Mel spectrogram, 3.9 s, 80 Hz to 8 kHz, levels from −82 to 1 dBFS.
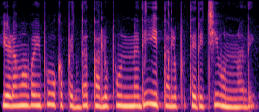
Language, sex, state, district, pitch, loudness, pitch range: Telugu, female, Telangana, Hyderabad, 255 Hz, -14 LUFS, 245-265 Hz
